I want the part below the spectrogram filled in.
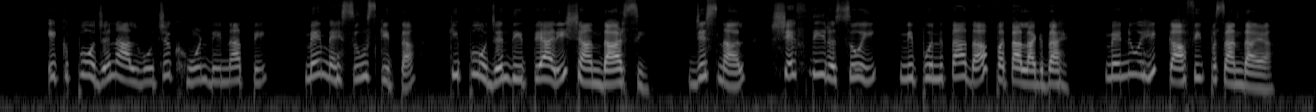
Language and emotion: Punjabi, happy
